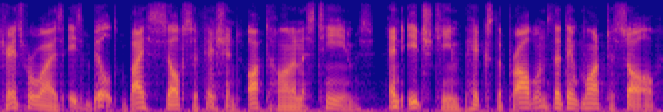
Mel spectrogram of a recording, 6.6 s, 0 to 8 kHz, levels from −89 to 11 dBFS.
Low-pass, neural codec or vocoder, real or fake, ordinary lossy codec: 7.2 kHz; autoencoder, 22.05 kHz, a latent of 192 numbers a frame, VITS, trained on many speakers; fake; Opus, 24 kbps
